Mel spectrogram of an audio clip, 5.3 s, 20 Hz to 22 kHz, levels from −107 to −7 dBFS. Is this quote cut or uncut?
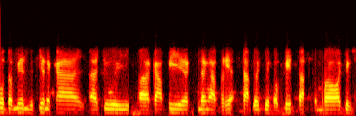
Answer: uncut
